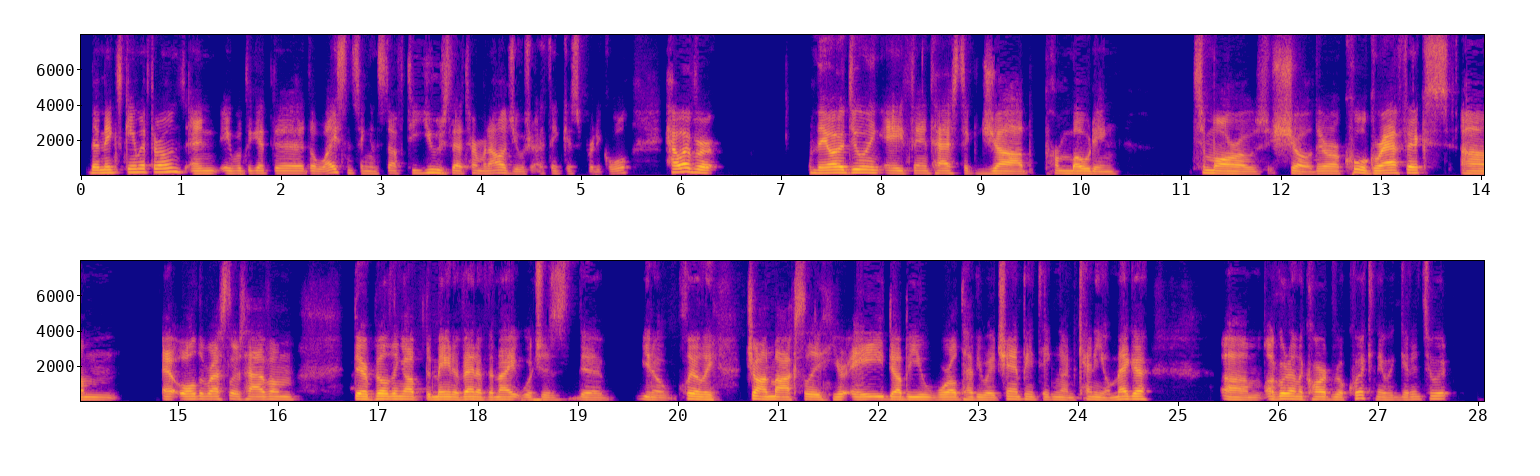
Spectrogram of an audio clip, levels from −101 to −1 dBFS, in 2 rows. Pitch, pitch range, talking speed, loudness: 135 Hz, 125-150 Hz, 180 wpm, -25 LUFS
